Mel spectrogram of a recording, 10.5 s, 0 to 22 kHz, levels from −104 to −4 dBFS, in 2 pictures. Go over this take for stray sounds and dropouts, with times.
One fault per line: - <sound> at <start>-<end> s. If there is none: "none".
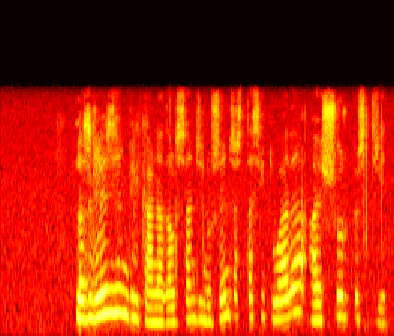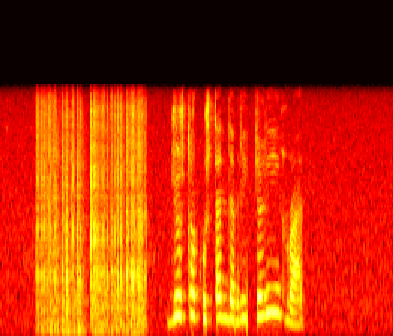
- squeak at 5.7-7.3 s
- dropout at 8.5-8.7 s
